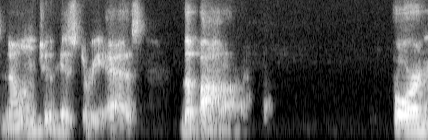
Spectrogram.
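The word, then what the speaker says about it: Báb: Now that's spelled B-A-B, even though we pronounce it as Bab, and that is a word that simply means the gate, opening the way.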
